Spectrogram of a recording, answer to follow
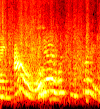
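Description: Indistinct speech, a voice rising and falling in pitch, fading out in the second half.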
